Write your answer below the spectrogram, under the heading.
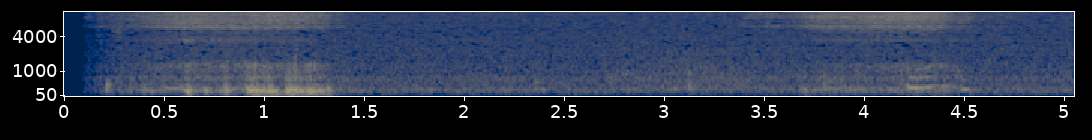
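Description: Two breathy, rattling breaths with a hissy edge can be heard: snoring from a sleeping pet.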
